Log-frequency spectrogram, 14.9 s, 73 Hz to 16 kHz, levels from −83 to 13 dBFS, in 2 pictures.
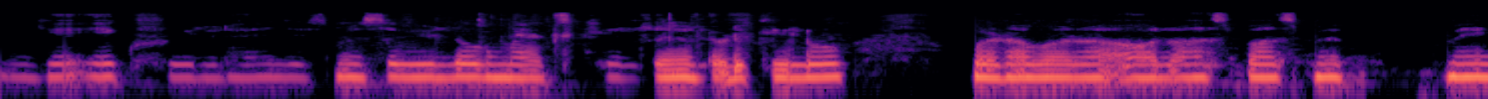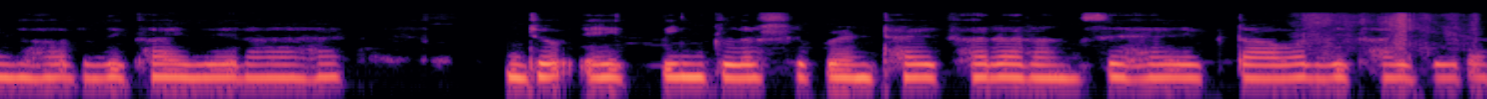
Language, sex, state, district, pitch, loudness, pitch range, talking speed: Magahi, female, Bihar, Gaya, 240 Hz, -22 LUFS, 235-245 Hz, 165 wpm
